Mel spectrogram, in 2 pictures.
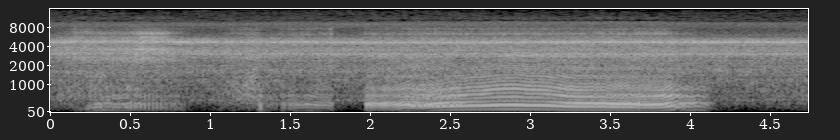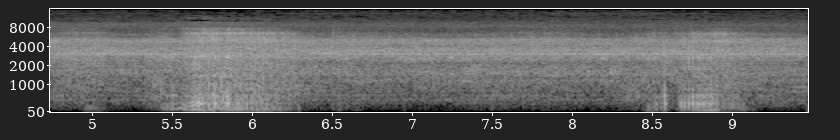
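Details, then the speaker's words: Sleeping dog snoring all night: nasal snoring breaths including one long drawn-out wheezy snore over steady room hum; snoring. "all night I had to listen to this shit."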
